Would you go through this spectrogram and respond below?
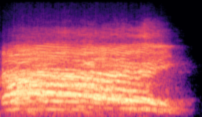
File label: crowd saying amen in unison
